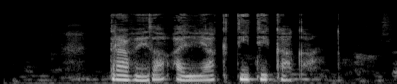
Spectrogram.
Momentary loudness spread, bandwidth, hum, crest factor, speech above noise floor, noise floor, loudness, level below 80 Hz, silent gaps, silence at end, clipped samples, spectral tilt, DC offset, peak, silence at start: 14 LU; 11.5 kHz; none; 18 dB; 30 dB; -51 dBFS; -22 LUFS; -54 dBFS; none; 0 s; under 0.1%; -5.5 dB/octave; under 0.1%; -6 dBFS; 0.7 s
